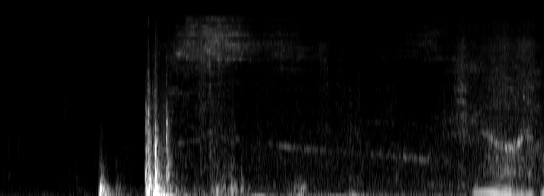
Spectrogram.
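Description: A car boot lid opens with a thud.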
